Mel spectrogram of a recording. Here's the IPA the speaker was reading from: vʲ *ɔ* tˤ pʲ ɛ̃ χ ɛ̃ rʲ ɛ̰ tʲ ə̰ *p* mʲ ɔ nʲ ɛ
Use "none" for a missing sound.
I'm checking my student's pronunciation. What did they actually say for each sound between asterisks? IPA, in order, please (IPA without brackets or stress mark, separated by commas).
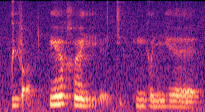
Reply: ɔ̰, p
